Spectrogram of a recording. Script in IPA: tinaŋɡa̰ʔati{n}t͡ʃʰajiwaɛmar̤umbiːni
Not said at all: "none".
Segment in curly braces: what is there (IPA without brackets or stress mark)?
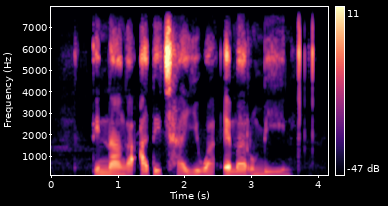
none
